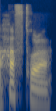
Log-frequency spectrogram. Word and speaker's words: Haftarah: last year, and then the Haftarah, or Haftara, actually, as the actual word is.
